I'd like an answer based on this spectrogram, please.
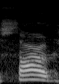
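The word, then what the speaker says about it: sword: से पहले डब्ल्यू रहेगा आर से पहले डब्ल्यू रहेगा तो साइलेंट रहेगा एग्जांपल में है डब्ल्यू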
